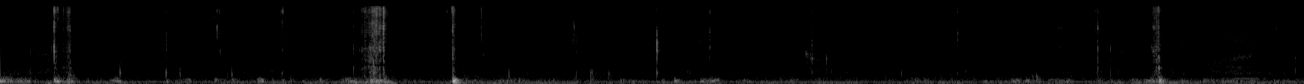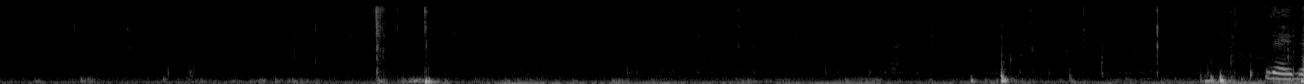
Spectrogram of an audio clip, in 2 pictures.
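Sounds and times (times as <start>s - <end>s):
low steady hum: 0.0s - 26.0s
paper candy tearing and chewing: 15.6s - 17.6s.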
